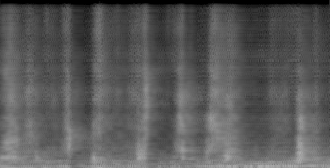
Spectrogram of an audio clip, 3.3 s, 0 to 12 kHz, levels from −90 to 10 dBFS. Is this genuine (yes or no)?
no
